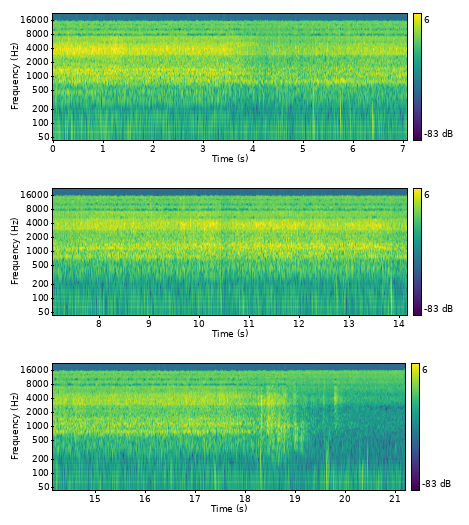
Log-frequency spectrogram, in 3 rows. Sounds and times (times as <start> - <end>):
Vehicle: 0.0 - 21.2.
